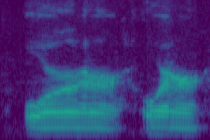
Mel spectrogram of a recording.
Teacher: Let the tip of your tongue be kind of lazy to where you're just sort of barely tapping it like that, very lightly. And that's going to make it easier to do. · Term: flap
